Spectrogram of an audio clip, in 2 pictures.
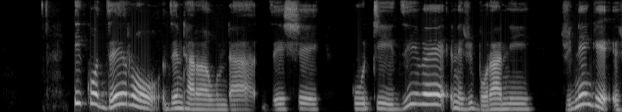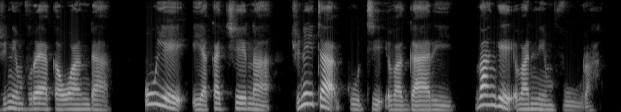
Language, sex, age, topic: Ndau, female, 36-49, health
